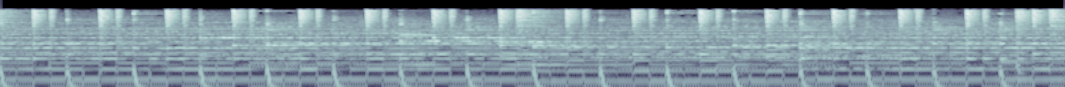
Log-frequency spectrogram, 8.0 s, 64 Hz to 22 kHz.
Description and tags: short loops 16 02 2015 2
made in ableton live 9 lite
- vst plugins : Alchemy
you may also alter/reverse/adjust whatever in any editor
please leave the tag intact
gameloop game music loop games techno house sound melody tune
